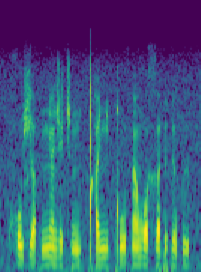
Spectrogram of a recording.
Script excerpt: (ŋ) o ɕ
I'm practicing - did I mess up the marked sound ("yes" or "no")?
yes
